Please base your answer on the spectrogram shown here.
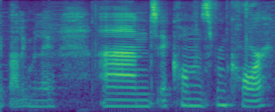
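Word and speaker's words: Ballymaloe: so here we've got i pronounce it valley malou i don't know if it's bali mallow or belly blue but i always say bali malu and it comes from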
